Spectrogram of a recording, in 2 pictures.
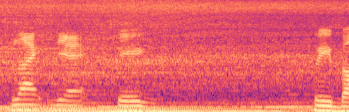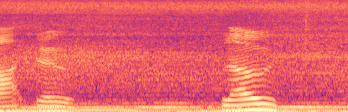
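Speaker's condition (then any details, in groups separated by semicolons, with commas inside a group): ALS; voice noticeably changed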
